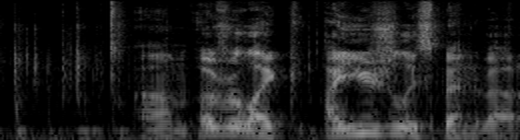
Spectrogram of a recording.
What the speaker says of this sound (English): I am fat fingering a lot of keys because I haven't played on this keyboard before.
